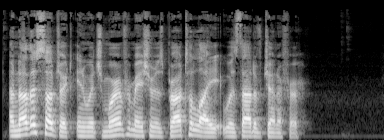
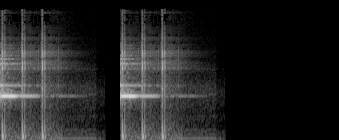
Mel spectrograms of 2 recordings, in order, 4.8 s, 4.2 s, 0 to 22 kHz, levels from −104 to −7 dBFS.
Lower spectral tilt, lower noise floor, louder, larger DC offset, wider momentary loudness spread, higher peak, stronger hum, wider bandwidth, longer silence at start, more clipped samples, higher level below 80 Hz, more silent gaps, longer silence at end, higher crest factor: first, -5 dB/octave vs -2 dB/octave; first, -73 dBFS vs -66 dBFS; first, -16 LUFS vs -31 LUFS; neither; second, 9 LU vs 12 LU; first, -2 dBFS vs -16 dBFS; neither; about the same, 16 kHz vs 16.5 kHz; about the same, 0.1 s vs 0 s; neither; about the same, -62 dBFS vs -64 dBFS; second, none vs 1.30-1.50 s; second, 1.1 s vs 2.15 s; about the same, 16 dB vs 20 dB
